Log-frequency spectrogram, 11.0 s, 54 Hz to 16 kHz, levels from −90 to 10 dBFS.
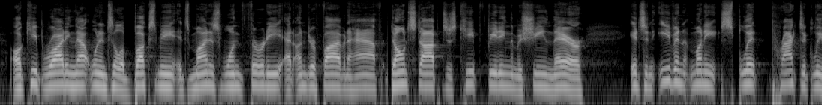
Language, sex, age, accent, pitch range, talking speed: English, male, 30-49, American, 135-170 Hz, 175 wpm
